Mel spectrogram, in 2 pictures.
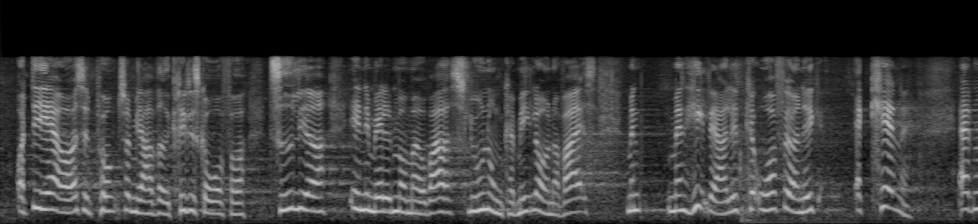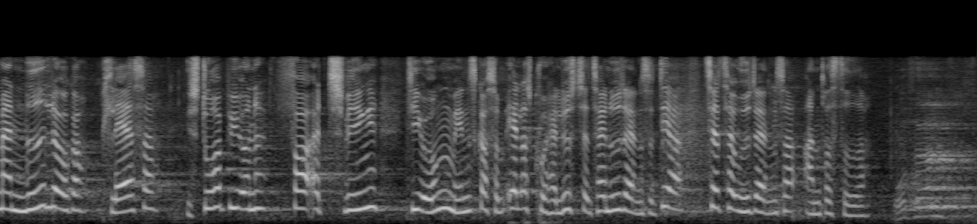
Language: Danish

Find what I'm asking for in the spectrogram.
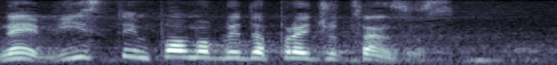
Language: Serbian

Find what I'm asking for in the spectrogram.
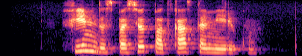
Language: Russian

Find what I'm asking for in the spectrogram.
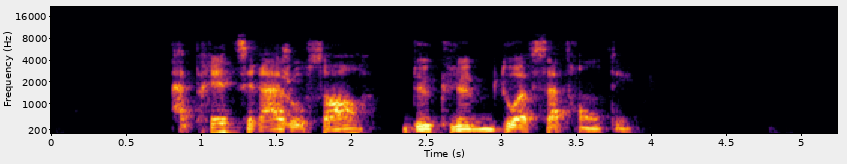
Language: French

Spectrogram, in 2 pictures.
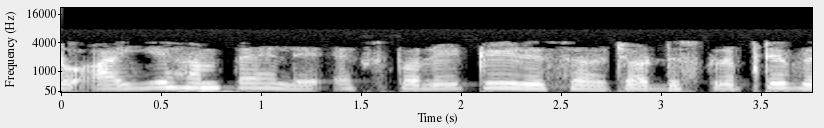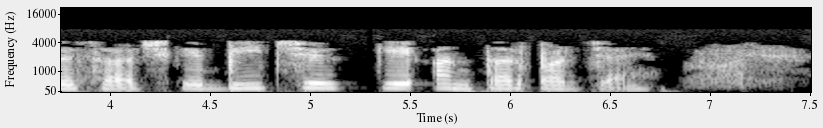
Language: Hindi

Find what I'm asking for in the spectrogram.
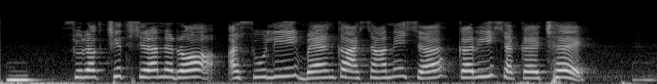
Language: Maithili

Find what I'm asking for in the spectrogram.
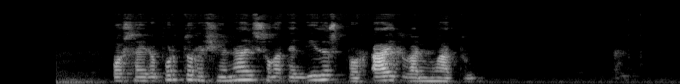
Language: Galician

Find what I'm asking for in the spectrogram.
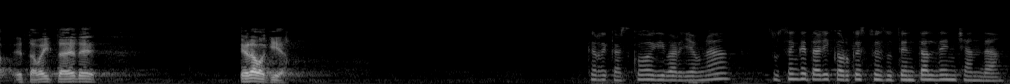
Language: Basque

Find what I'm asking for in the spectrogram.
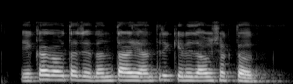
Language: Marathi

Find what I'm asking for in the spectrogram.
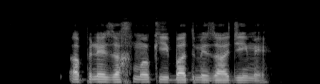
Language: Urdu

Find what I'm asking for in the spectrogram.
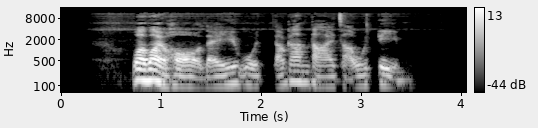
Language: Cantonese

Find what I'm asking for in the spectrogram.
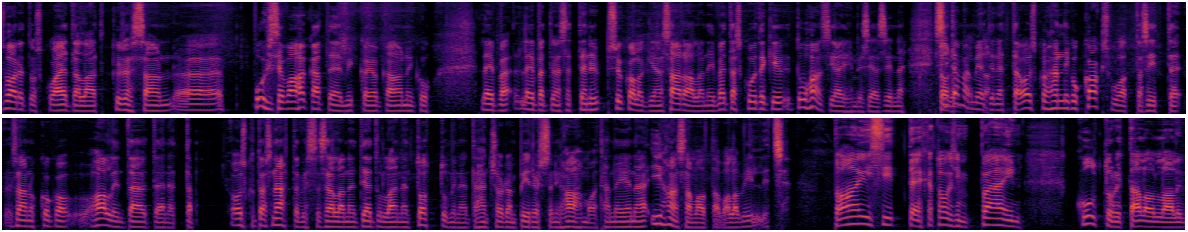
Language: Finnish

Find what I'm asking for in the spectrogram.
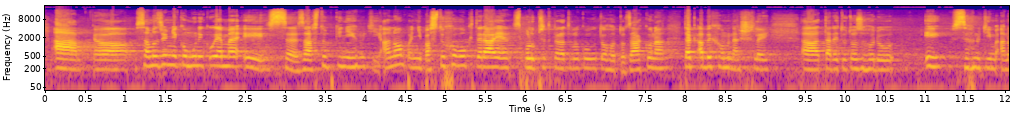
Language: Czech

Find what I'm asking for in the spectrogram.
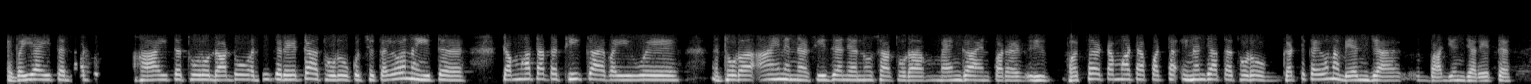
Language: Sindhi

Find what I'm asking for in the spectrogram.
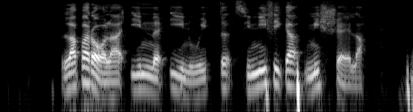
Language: Italian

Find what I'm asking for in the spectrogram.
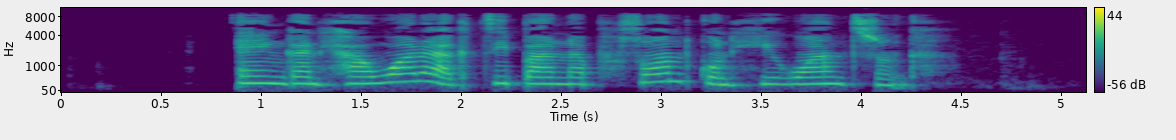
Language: Western Highland Purepecha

